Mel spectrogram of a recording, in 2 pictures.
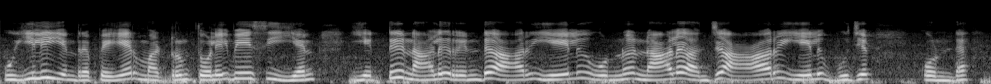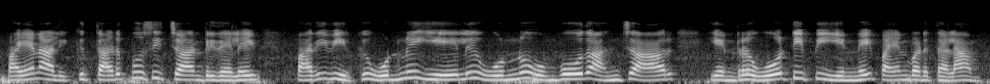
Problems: constant background noise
